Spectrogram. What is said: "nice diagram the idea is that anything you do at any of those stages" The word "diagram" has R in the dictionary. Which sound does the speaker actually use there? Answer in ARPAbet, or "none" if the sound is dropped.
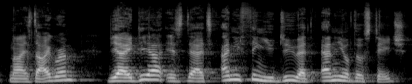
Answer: R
